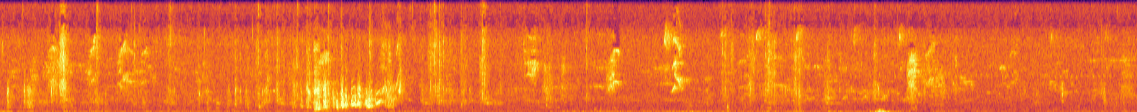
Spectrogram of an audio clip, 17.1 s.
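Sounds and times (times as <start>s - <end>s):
rapid chattering bird calls: 0.0s - 6.7s
birds chirping faintly: 0.0s - 17.0s.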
